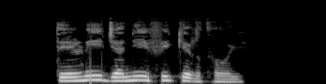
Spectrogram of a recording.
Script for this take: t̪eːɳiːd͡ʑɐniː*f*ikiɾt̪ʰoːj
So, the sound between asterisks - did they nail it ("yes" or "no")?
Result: yes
